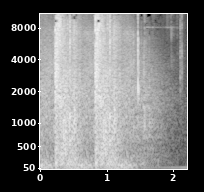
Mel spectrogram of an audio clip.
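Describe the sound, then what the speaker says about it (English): A Browning Auto 5 semi-automatic shotgun fires in a Minecraft battle game, two loud booming shots about half a second apart, followed by fainter sharp clicks as the sound tails off. "And then here's the Browning Auto 5. This one is semi-auto. Shoots really fast"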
